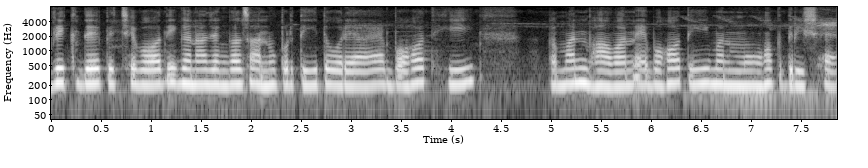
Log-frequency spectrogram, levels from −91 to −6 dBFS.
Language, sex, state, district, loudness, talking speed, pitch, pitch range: Punjabi, female, Punjab, Fazilka, -16 LUFS, 145 wpm, 205 Hz, 195-210 Hz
